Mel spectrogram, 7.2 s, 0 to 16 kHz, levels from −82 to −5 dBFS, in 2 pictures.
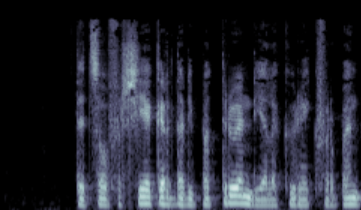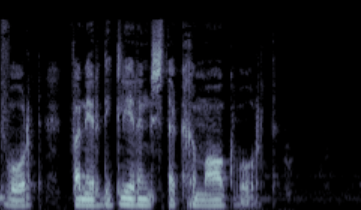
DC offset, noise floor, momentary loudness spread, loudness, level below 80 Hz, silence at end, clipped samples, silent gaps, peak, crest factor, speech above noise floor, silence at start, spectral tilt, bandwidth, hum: under 0.1%; -74 dBFS; 13 LU; -26 LUFS; -52 dBFS; 1.05 s; under 0.1%; none; -4 dBFS; 24 dB; 47 dB; 0.75 s; -4.5 dB/octave; 11.5 kHz; none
